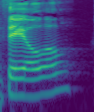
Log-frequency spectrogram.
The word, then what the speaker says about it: Thayil: Recorded, Chris Cornell, Kim, I want to say his name right. Thank God through the power of Siri we can do it, you know. Kim Tail. Is that how you? Like I said, I want to say it right. Kim Thayil, Ben Shepherd on bass, Matt Cameron on drums, and of course the producer, Michael Beanhorn.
